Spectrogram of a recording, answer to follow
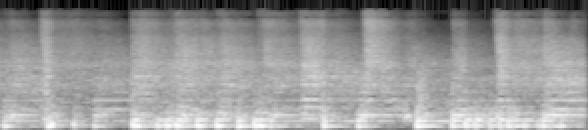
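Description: Chinese lion dance percussion: a large drum beaten in a fast, dense rhythm, with cymbals crashing several times.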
